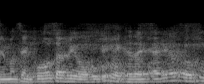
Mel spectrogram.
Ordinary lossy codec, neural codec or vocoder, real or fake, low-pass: none; codec, 16 kHz, 2 kbps, X-Codec, WavLM features, trained on Multilingual LibriSpeech; fake; 7.2 kHz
